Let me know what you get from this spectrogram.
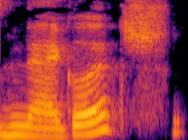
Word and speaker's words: Naglich: It's Naglich. It actually is very similar to how it's spelled. It's so funny how people, that CH at the end really appears as a challenge often.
